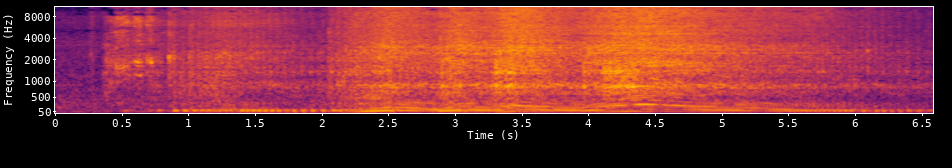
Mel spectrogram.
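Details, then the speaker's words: 2021 Yamaha Y15 secondhand motorcycle, 8,741 km, engine serviced with top set done: catches cleanly, even idle, then rises and falls smoothly through a rev with no knocks or rattles; normal start and rev, quiet and smooth. "ni masih senyap dan TikTok lah."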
